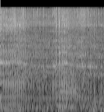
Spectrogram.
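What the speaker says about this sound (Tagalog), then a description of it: "grass cutter na talaga yung ginagamit pang tabas sa mga pilapil" Grass cutter trimming grass on rice paddy dikes, a buzzing small engine whine that drones steadily at moderate distance, slightly wavering in pitch.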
